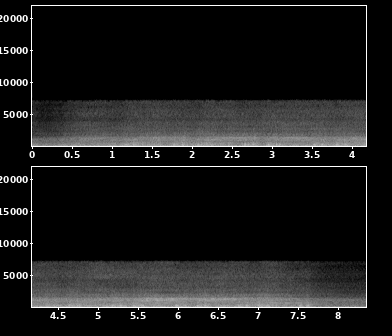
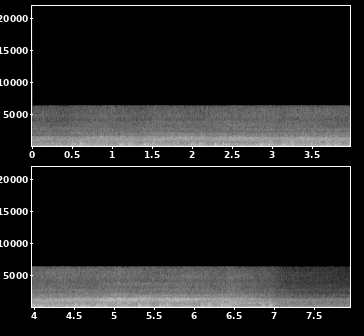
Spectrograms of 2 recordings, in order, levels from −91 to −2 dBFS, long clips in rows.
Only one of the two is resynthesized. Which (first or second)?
first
